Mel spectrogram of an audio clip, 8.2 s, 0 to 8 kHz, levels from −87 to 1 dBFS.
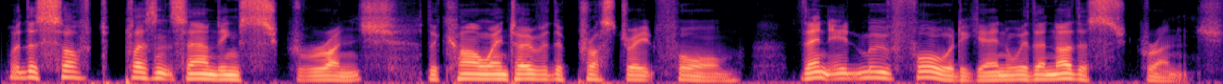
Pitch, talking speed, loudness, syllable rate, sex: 120 Hz, 155 wpm, -18 LUFS, 4.2 syllables/s, male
